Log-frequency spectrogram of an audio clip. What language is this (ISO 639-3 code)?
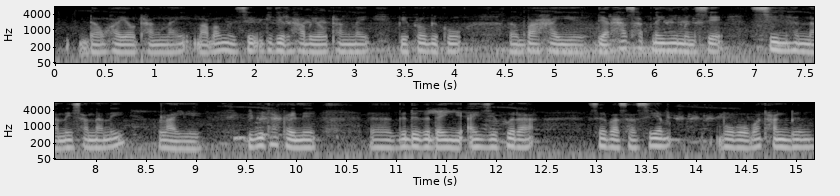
brx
